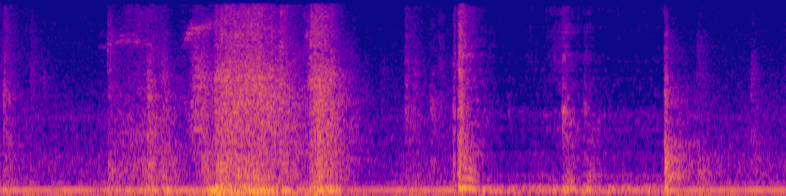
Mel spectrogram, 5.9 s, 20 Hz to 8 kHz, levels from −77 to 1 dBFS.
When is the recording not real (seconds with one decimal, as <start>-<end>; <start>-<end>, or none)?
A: 3.4-5.0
